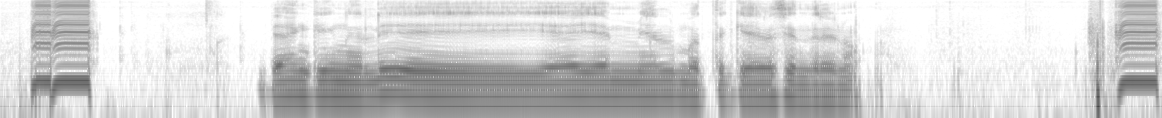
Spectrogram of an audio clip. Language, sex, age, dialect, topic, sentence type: Kannada, male, 31-35, Mysore Kannada, banking, question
